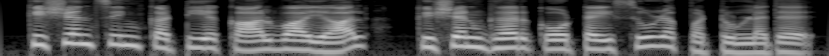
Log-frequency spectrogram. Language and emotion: Tamil, neutral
